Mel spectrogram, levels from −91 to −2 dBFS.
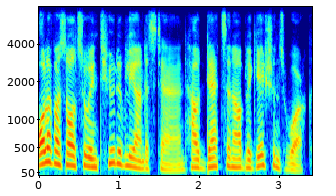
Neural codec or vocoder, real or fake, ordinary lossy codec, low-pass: none; real; Opus, 16 kbps; 7.2 kHz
